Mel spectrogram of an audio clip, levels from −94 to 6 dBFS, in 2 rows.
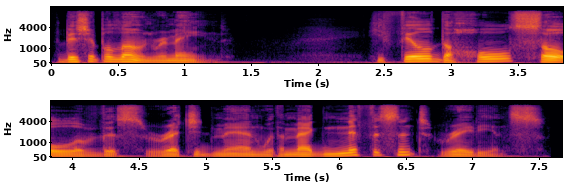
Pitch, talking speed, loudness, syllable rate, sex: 100 Hz, 135 wpm, -20 LUFS, 4.5 syllables/s, male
